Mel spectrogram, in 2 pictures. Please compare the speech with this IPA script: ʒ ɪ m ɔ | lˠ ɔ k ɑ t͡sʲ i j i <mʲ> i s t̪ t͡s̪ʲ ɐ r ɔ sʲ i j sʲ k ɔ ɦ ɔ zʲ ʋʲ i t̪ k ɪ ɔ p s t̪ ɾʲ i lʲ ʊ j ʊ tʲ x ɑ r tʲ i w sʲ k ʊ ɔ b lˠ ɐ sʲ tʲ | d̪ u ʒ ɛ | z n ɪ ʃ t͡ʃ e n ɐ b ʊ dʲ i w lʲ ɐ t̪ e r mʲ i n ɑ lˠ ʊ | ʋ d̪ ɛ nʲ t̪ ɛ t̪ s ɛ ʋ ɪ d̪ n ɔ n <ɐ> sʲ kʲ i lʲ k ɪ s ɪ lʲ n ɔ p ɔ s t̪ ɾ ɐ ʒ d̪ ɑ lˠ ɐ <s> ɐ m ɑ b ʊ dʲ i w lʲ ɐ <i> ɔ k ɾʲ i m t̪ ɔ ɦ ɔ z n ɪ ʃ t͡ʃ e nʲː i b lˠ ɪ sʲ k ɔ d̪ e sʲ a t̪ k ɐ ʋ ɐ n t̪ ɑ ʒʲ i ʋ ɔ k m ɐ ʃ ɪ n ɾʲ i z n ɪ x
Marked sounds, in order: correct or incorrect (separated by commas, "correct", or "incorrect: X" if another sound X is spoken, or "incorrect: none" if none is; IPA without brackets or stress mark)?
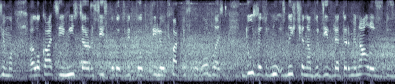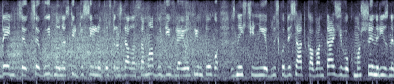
correct, correct, correct, correct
